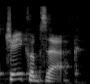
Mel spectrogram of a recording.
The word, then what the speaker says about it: Jakobczak: Mine is Jakobczak.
